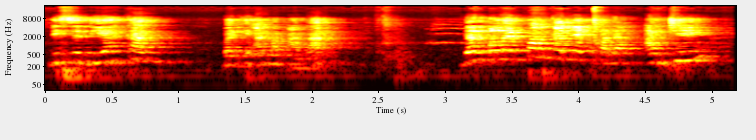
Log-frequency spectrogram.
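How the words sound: The tone is harsh and confrontational. The speaker calls it wrong.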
